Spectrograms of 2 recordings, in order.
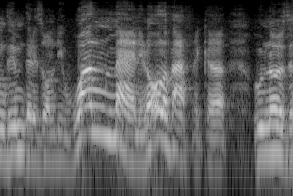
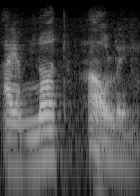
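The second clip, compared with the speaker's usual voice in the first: softly controlled, no howl at all; restrained denial; 3 semitones lower, 7 dB quieter than usual. Acted. Told to stop howling, softly restrained denial. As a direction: hold the voice down to prove it. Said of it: "stop howling and get out of here".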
